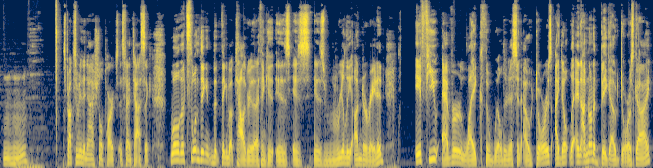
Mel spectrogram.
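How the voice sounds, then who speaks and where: A man's voice: on the low side, expressive, a little fast, darkish tone, dry recording, faint music behind. A young man, talking in a casual, opinionated, rambling way, with swearing and many restarts. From Canada. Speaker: art vlogger. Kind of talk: casual chat.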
